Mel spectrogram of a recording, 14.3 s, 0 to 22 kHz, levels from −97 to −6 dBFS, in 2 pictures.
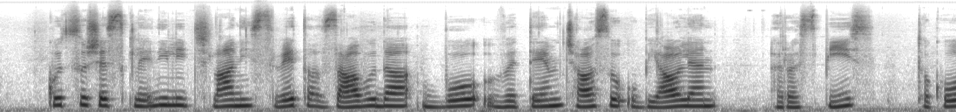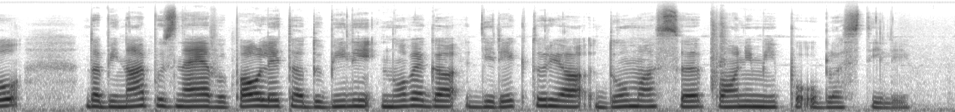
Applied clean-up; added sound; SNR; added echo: none; none; none; none.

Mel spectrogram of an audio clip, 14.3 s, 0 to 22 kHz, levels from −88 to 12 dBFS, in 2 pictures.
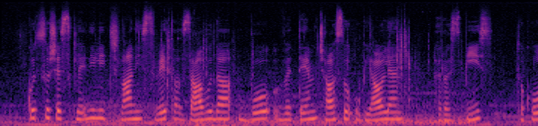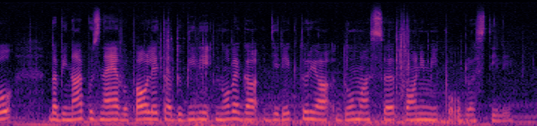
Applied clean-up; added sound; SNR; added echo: none; Engine / Car; 9 dB; none.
